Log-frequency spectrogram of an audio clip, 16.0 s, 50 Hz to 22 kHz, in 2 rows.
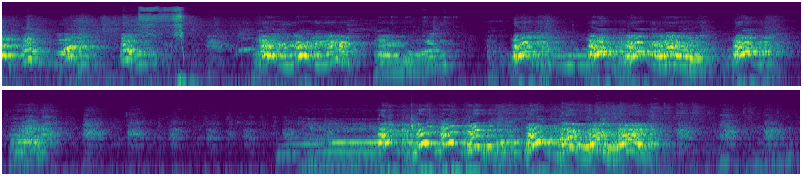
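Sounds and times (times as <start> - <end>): dogs barking: 0.0 - 1.4, 5.0 - 8.6, 11.7 - 15.9.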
